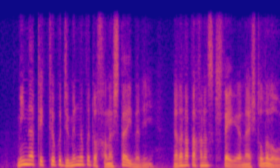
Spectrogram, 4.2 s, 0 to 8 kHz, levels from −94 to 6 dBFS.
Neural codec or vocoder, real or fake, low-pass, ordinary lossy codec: codec, 16 kHz, 0.5 kbps, FunCodec, trained on Chinese and English, 25 frames a second; fake; 7.2 kHz; none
